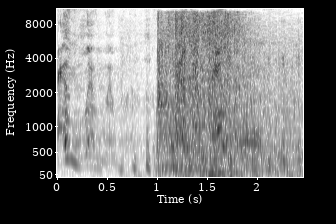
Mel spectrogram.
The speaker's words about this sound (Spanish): ¿Quién eres con tantos petardos? Esto parece la falla de Valencia.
